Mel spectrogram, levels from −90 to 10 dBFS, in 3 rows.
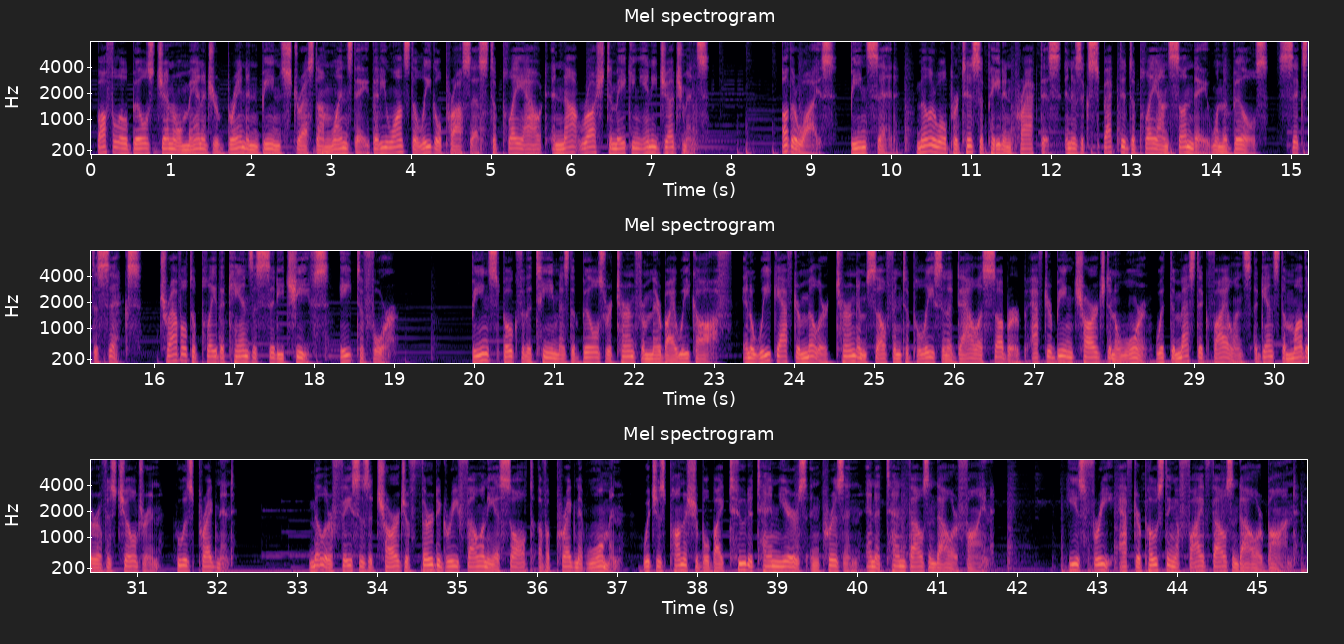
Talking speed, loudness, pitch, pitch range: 175 wpm, -26 LUFS, 115 Hz, 100-130 Hz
